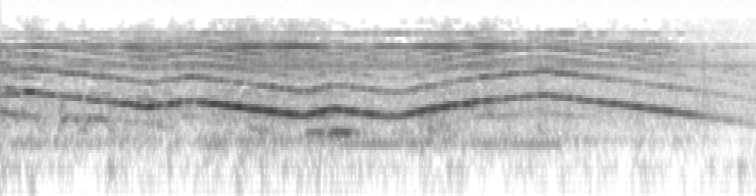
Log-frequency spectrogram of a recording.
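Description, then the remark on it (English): A prison escape alarm, rung after a prisoner escaped from his cell, wails steadily, its siren tone rising and falling in slow sweeps, loud and continuous, then fading at the end. No voices. “Ring the alarm bell. Hurry. Close all cell blocks. Prisoner escape.”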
